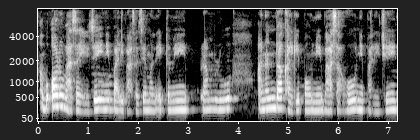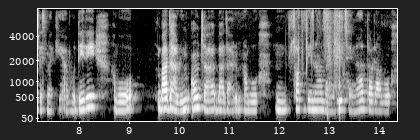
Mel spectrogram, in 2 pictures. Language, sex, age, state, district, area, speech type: Nepali, female, 30-45, West Bengal, Darjeeling, rural, spontaneous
